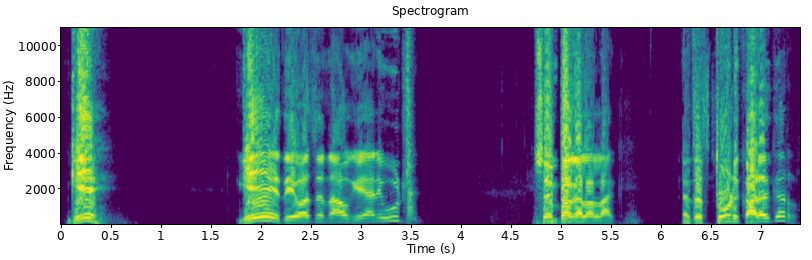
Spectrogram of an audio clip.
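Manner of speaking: bully her to get up and cook; angry command. A narrator's reading. Husband ordering his wife to cook, loud harsh. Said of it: "तो म्हणाला".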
